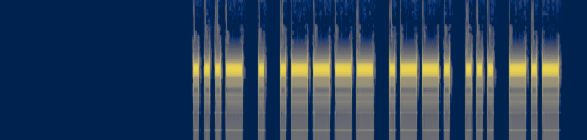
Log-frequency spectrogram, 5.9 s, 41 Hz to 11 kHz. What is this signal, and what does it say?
Morse code, heard as a keyed tone, about 22 wpm, 700 Hz. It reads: VE1PSK
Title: DXCC-100 Call Signs - 6 Characters - 22wpm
